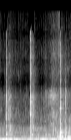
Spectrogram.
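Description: Eggplant and tofu are stirred in a pan for a sweet and spicy dish. A spatula scrapes in a slow, regular rhythm, about twice a second, over a low steady sizzle.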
